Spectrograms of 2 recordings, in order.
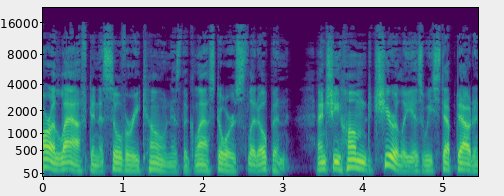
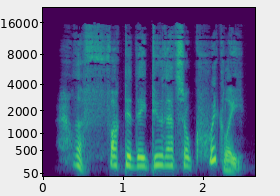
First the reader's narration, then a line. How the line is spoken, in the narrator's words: I muttered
